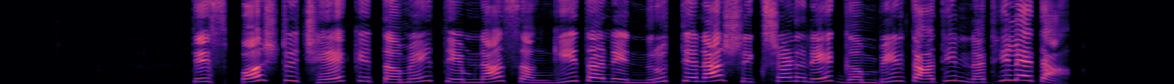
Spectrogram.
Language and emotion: Gujarati, angry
